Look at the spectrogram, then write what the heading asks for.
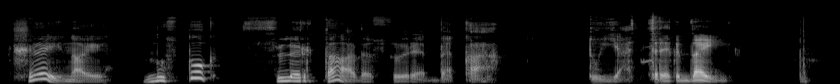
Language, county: Lithuanian, Kaunas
